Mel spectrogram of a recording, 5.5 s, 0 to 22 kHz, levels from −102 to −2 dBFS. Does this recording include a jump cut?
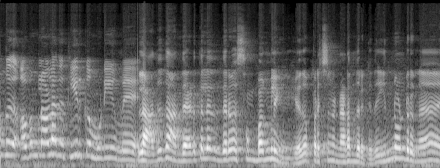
no; 0 cuts

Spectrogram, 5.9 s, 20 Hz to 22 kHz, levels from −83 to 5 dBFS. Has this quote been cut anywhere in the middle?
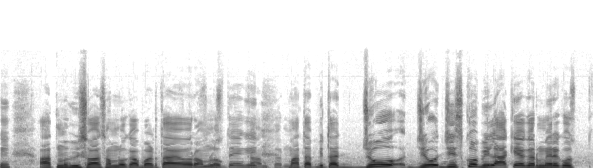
yes; 1 cut; at 2.9 s

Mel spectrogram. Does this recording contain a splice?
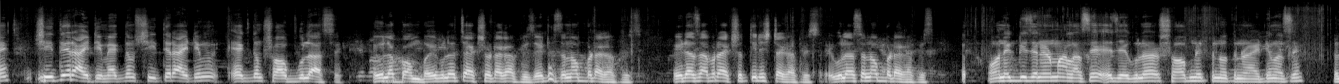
yes; 2 cuts; at 3.4 s, 9.6 s

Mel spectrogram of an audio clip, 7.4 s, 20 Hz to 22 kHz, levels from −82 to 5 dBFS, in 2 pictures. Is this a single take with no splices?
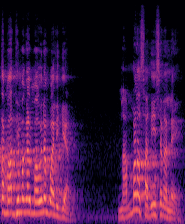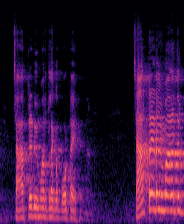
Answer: yes; 0 cuts

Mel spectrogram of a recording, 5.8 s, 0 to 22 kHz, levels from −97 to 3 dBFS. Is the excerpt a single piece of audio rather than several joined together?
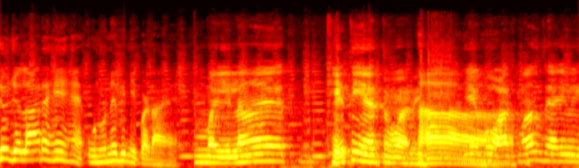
no; 1 cut; at 1.9 s

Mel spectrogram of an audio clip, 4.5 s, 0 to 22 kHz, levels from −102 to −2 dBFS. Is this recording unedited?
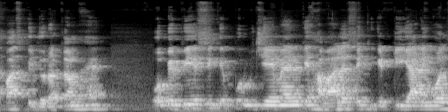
yes; 0 cuts

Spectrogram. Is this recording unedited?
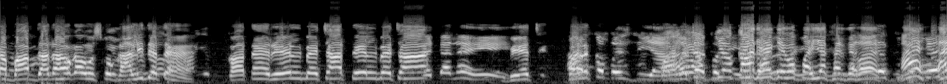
yes; 0 cuts

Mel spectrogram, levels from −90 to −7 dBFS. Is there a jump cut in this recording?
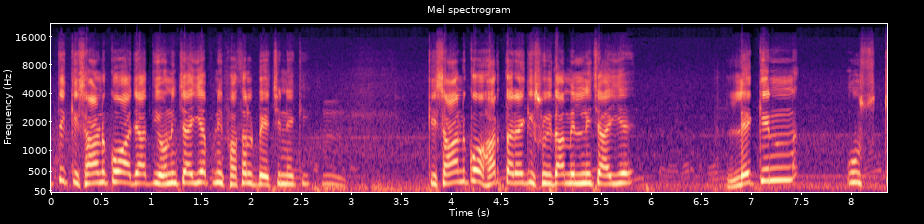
no; 0 cuts

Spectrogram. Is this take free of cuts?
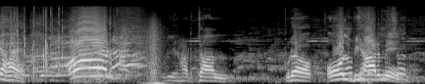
no; 1 cut; at 1.4 s

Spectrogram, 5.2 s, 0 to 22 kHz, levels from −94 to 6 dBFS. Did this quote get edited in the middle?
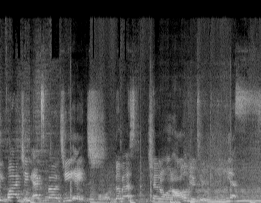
no; 0 cuts

